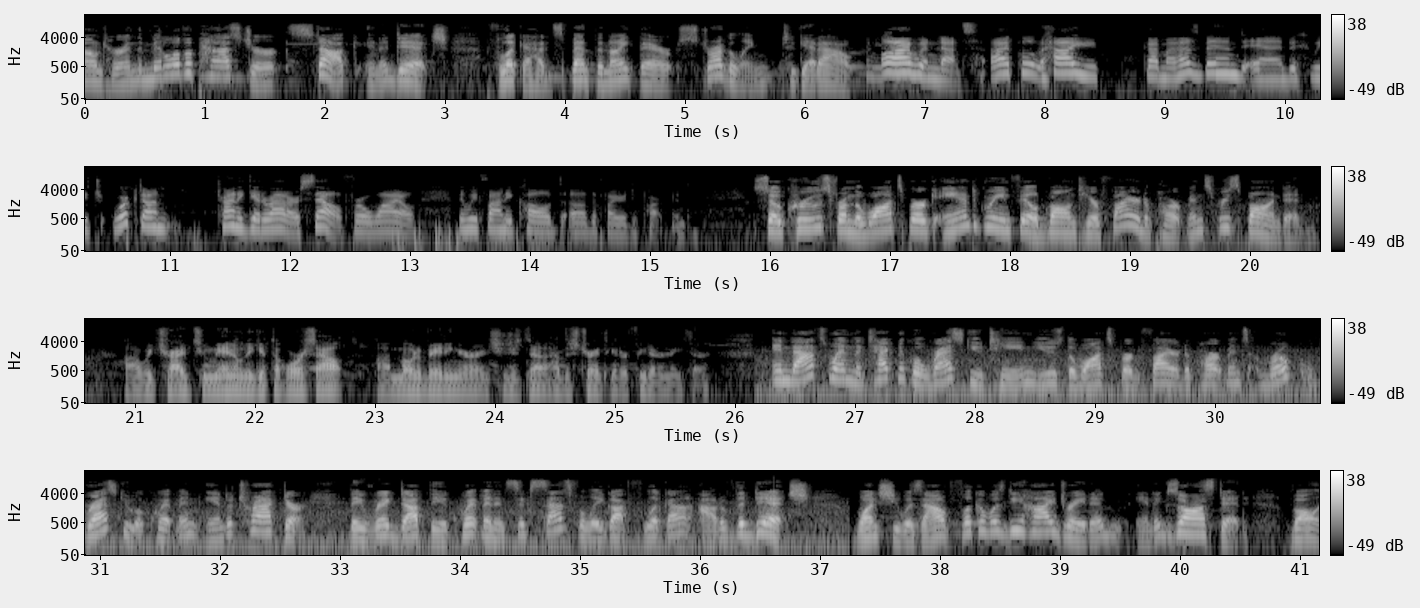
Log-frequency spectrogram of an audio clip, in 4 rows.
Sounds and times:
Speech: 0:00.0 - 0:15.3, 0:15.9 - 0:41.1.

